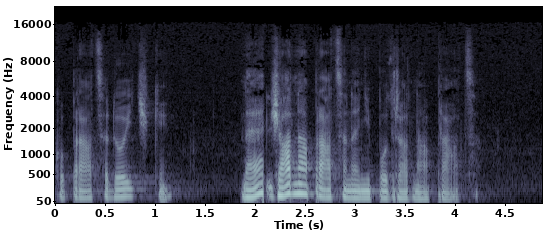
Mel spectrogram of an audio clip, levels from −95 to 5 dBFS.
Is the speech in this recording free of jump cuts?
yes; 0 cuts

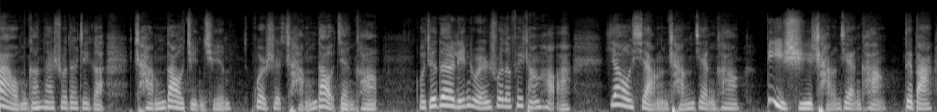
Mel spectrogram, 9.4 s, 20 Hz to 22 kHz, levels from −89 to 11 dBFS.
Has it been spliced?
no; 0 cuts

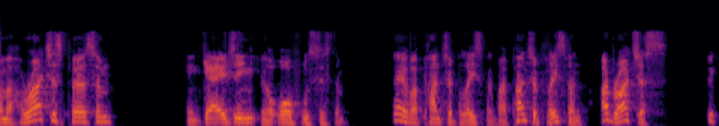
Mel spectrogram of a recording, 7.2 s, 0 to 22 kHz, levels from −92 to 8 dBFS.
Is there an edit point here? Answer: no; 0 cuts

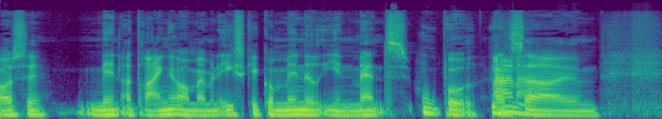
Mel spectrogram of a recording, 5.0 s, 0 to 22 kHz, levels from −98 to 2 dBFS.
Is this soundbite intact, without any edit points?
yes; 0 cuts

